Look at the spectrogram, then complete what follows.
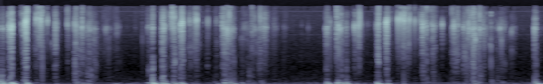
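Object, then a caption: Silicone ear of a binaural microphone, scraped with a wooden ear pick. A wooden ear pick with a metal tip repeatedly scratches inside the canal of the left silicone ear on a binaural microphone. It makes dense bursts of crackly, crunchy scraping with bright, hissy edges and a heavy low rumble. The bursts come in uneven clusters separated by brief quiet gaps.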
